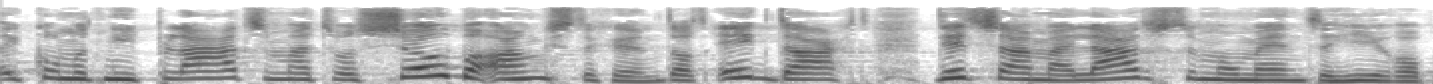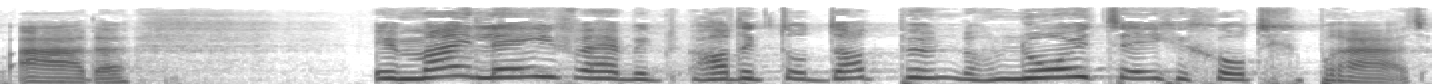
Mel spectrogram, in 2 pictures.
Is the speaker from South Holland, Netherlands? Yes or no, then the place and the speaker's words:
no; Tilburg, North Brabant, Netherlands; Ik ben eh, opgegroeid in Tilburg, in Nederland, in een islamitisch gezin.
